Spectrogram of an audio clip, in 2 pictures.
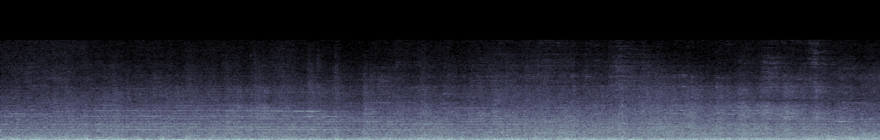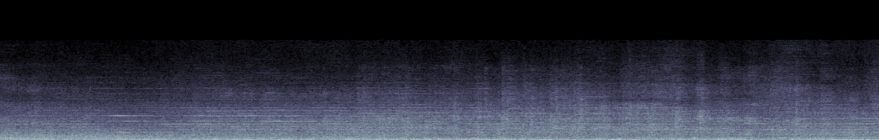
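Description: Double-stack intermodal well cars rolling steadily past, a loud continuous rumble of steel wheels on rail, with a faint high whine running over it.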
